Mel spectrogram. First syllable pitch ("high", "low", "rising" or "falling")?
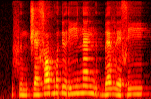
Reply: low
